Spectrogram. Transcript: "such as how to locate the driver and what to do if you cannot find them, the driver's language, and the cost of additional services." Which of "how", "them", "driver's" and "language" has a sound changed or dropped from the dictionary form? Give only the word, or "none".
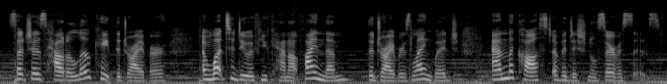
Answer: none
